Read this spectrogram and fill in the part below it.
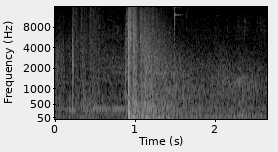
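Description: A gunshot bangs loudly and rings away.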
